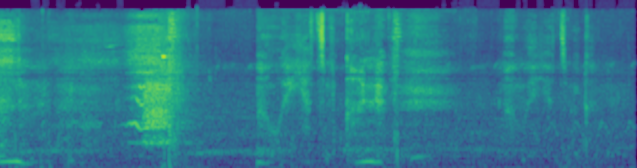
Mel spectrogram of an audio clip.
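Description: A woman speaking softly, almost in a whisper, in the film's alien Na'vi language, in short breathy phrases over a faint low background.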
